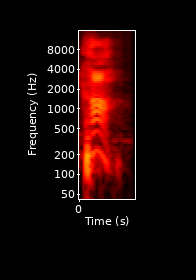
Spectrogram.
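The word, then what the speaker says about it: ਖਾਹੁ: It's ape bij, ape hi kha. For the self. The ha there has an onkard. That's a grammatical onkard. It's not for pronouncing purposes.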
